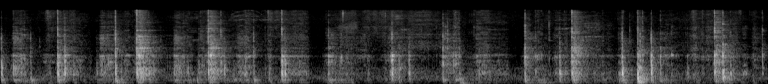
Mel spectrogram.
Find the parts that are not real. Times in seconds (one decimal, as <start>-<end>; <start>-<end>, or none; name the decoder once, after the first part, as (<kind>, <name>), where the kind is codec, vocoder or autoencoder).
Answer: 1.7-2.4 (vocoder, Vocos); 4.7-5.3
